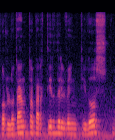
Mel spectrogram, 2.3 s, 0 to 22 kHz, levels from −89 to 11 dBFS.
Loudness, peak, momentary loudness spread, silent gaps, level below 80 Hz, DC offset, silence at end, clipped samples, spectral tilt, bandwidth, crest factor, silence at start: -22 LUFS; -8 dBFS; 5 LU; none; -44 dBFS; under 0.1%; 0 s; under 0.1%; -6.5 dB/octave; 16 kHz; 14 dB; 0 s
